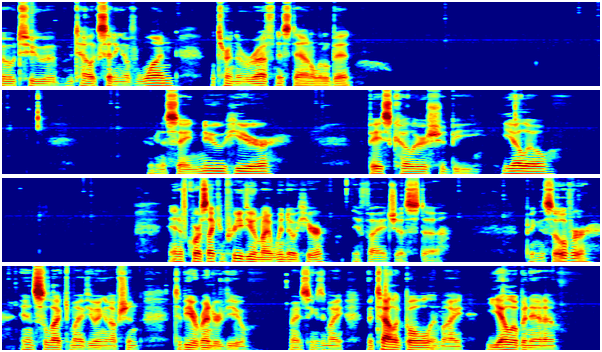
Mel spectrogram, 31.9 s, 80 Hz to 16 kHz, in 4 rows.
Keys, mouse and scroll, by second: 0.2 KP_Enter, 2.3-6.1 drag, 7.9 click, 9.4 click, 12.1 click, 13.6 click, 17.0 click, 20.3 click, 22.0 click, 23.5 click, 24.0 click, 31.2 click.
